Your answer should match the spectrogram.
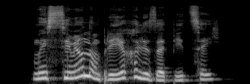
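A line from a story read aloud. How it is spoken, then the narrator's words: Cheerful. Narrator (Russian): весело произнесла Кира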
